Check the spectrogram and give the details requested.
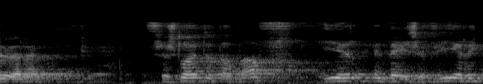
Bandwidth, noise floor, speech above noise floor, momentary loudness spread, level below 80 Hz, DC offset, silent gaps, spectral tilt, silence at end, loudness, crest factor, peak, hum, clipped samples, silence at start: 7.6 kHz; -54 dBFS; 20 dB; 17 LU; -64 dBFS; under 0.1%; none; -4 dB/octave; 0 s; -34 LUFS; 16 dB; -18 dBFS; none; under 0.1%; 0 s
